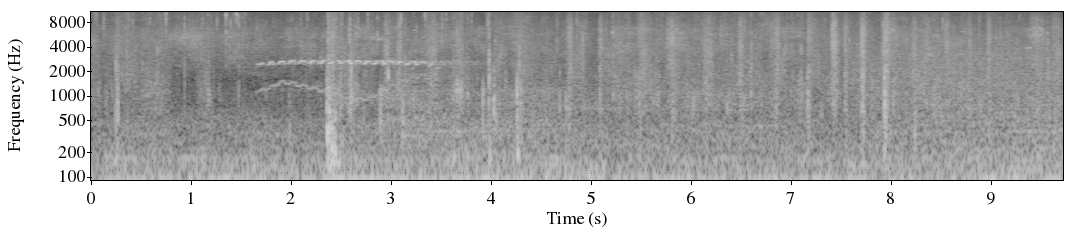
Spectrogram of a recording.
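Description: Footsteps crunch on gravelly ground.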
